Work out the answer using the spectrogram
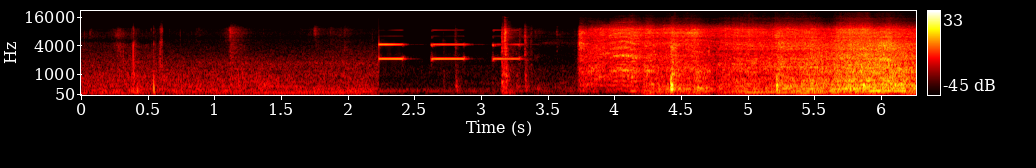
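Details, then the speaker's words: Suzuki/Geo Tracker-type SUV with suspected failing alternator, flat battery, started on a jump pack: several warning chimes, then the engine catches abruptly into a fast idle; running voltage only 9.33 V, headlights dim. "Try this again. Crud. My jump start's too low. Let's try this again."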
